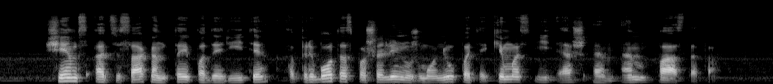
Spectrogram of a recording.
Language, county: Lithuanian, Tauragė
